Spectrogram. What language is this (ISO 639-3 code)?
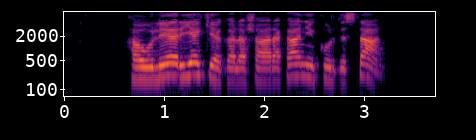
ckb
